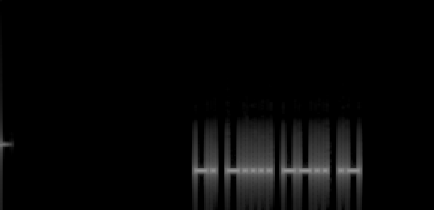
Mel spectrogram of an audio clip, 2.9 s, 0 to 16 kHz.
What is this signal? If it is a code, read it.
Morse code, heard as a keyed tone, about 46 wpm, 700 Hz. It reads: N6ZA
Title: NA SOTA Activator Callsigns 45wpm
